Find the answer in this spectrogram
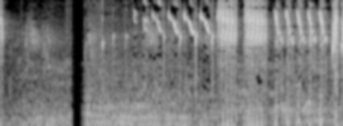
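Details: Trained goldfinch song captured on a phone: after a short pause, fast high twittering bursts and repeated swooping notes, some harsh buzzy segments, over faint low-frequency background noise.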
